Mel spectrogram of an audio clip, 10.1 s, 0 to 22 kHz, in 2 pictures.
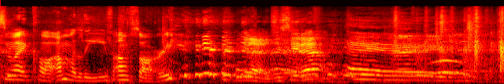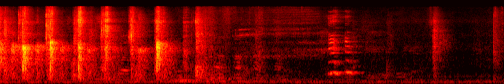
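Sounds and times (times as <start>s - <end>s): person clapping hands: 3.9s - 7.3s.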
